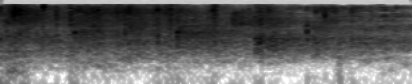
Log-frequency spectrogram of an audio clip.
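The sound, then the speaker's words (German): Audience applause, a dense, steady wash of many hands clapping that holds at an even level for about two seconds. “Danke. Ja, danke, Applaus, ja.”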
